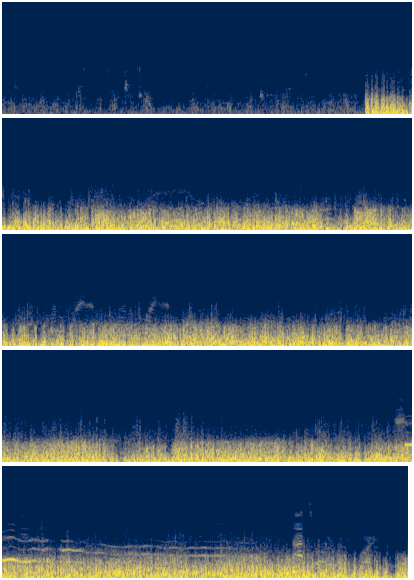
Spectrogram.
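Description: Wind buffeting the microphone: a loud, steady low rumble that starts abruptly about three and a half seconds in and carries on unbroken.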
